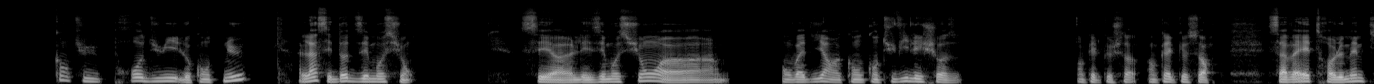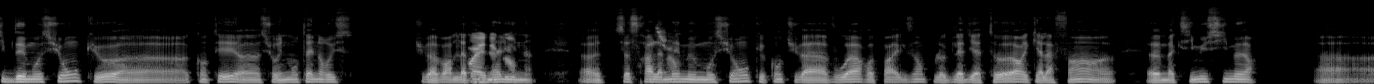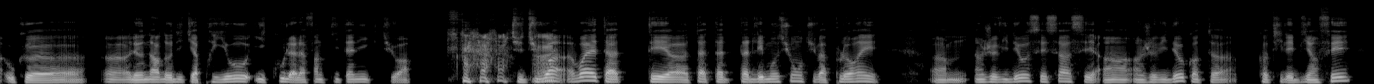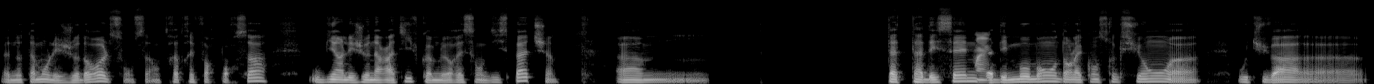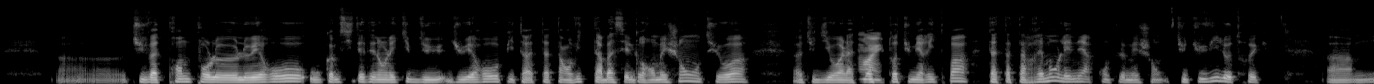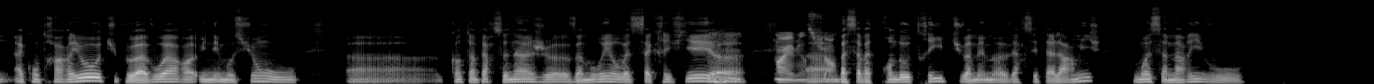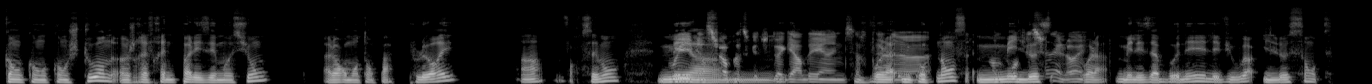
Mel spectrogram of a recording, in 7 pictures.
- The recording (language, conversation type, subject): French, podcast, Quel rôle jouent les émotions dans ton travail créatif ?
- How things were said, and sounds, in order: other background noise; laugh; stressed: "pleurer"; in English: "viewers"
